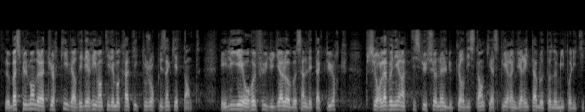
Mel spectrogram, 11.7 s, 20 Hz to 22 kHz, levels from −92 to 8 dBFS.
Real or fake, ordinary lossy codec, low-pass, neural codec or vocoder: real; none; 7.2 kHz; none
